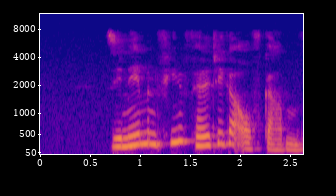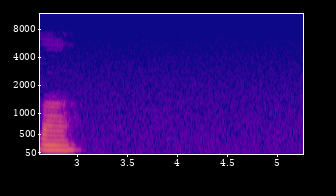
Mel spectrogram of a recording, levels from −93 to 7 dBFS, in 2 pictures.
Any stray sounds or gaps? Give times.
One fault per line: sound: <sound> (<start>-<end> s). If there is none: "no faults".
no faults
